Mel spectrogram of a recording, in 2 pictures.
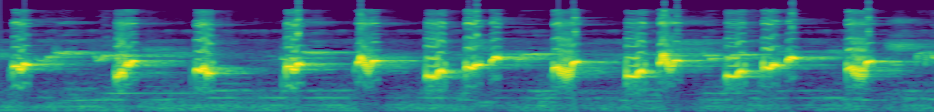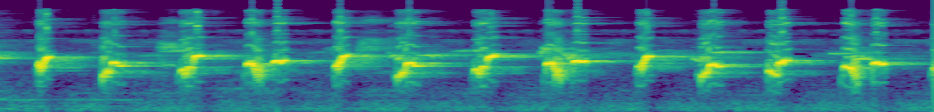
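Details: Sooty-headed bulbul in long rapid 'ropel panjang' song for drawing other bulbuls into song: unbroken sequence of bright, slurred chirps at a quick tempo, a faint low tone fading out midway.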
